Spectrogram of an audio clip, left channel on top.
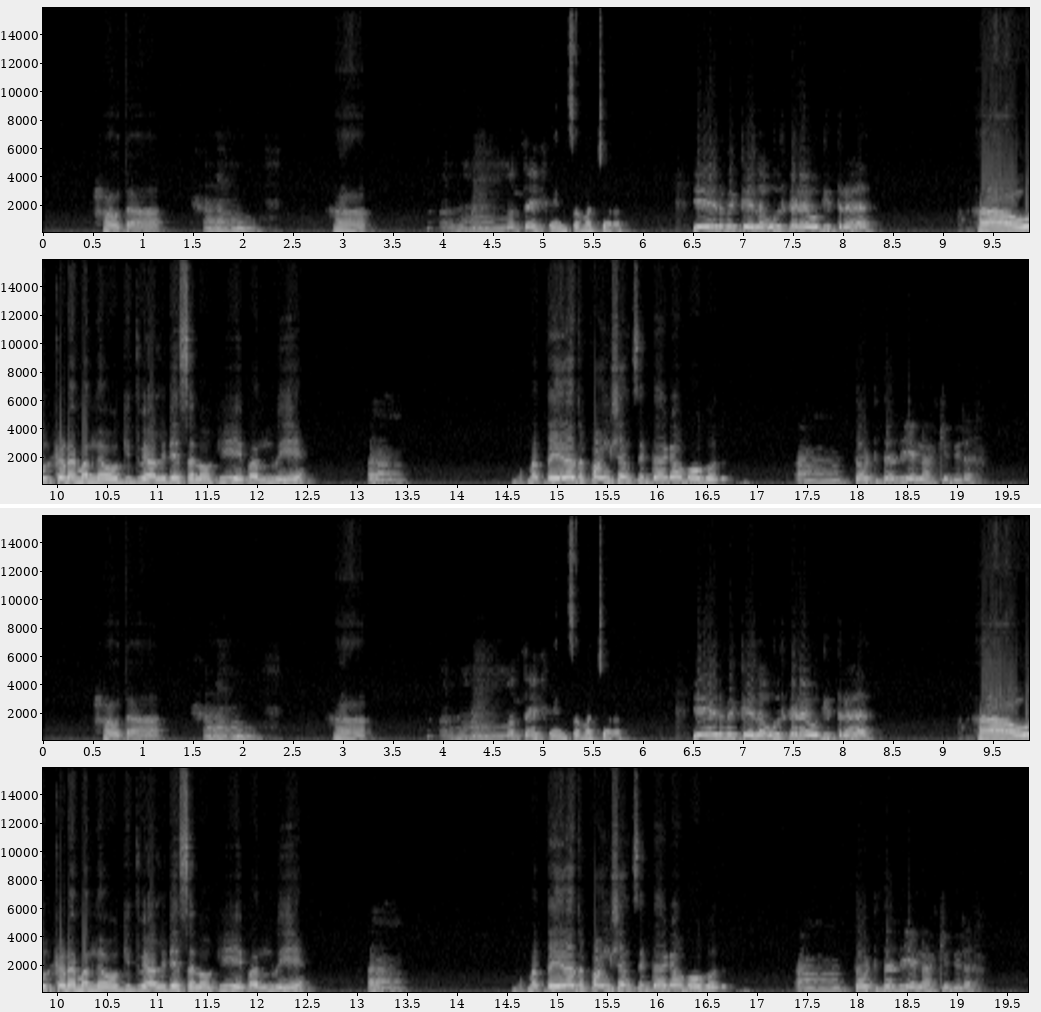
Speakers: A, on the left; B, on the right.
A: ಹೌದಾ
B: ಉಮ್.
A: ಹಾ
B: ಹ-ಹ-ಹ ಮತ್ತೆ
A: ಏನ್ ಸಮಾಚಾರ
B: ಹೇಳ್ಬೇಕ್ ಎಲ್ಲ ಊರ್ ಕಡೆ ಹೋಗಿದ್ರ
A: ಹಾ ಊರ್ ಕಡೆ ಮನ್ನೆ ಹೋಗಿದ್ <unintelligible> ಸಲ ಹೋಗಿ ಬಂದ್ವಿ
B: ಹ
A: ಮತ್ತೆ ಏನಾದ್ರು ಫಂಕ್ಷನ್ಸ್ ಇದ್ದಾಗ ಹೋಗೋದು.
B: ಹಾ ತೋಟದಲ್ಲಿ ಏನ್ ಹಾಕಿದ್ದೀರಾ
